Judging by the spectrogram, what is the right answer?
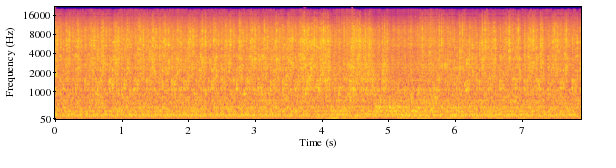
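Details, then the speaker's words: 1979 Chevy K20 V8, first start after winter storage on fresh fuel with a weak battery: lumpy, stumbling high idle that runs choppy and dies off throttle. Manual choke is not hooked up. Owner suspects poor fuel flow, the inline filter or sticking floats. "it was running real choppy at first as soon as i let off the gas it would die but granted this is a manual choke"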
